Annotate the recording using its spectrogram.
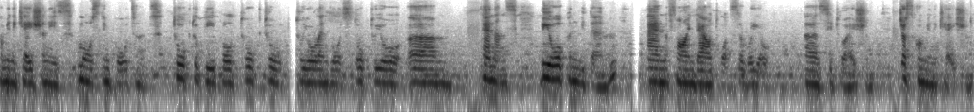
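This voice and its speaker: Her voice sits at a fairly low pitch, and she has a non-native accent. The woman speaks at a fairly slow pace with ordinary pitch variation. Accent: foreign. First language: not English. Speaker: property manager. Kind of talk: live stream interview. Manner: hesitant, many fillers.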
